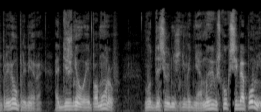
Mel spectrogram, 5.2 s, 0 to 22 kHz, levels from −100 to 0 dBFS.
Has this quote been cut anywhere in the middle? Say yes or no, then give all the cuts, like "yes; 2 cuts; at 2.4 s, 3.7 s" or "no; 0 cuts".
no; 0 cuts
